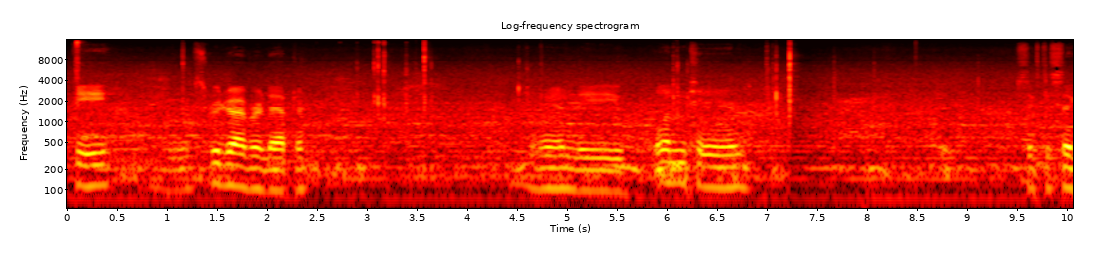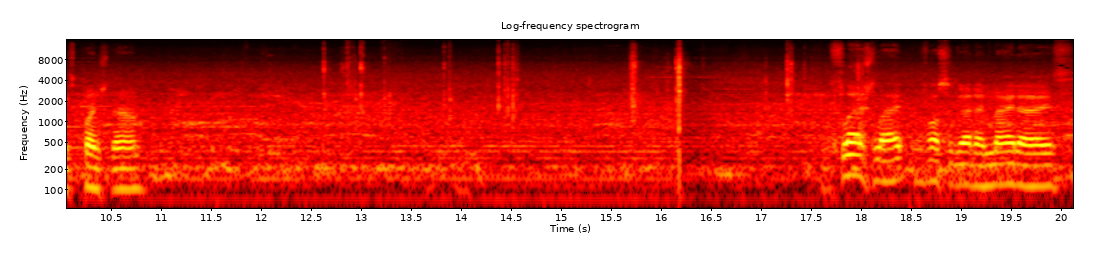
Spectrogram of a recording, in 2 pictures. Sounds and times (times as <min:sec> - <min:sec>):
Speech: 0:04.6 - 0:06.8, 0:09.5 - 0:10.8, 0:17.6 - 0:20.1.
